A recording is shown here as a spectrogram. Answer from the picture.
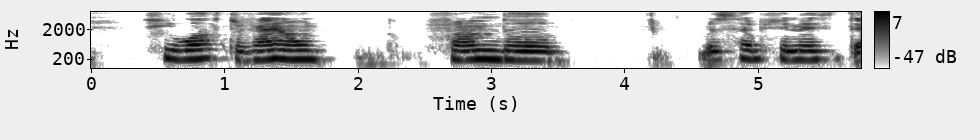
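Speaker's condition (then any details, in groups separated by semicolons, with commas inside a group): Cerebral palsy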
